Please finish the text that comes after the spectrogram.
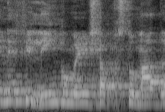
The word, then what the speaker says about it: Nefilim: bem pronunciada no final né de felinos se pronuncia nephilim como a gente está acostumado aí provar uma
